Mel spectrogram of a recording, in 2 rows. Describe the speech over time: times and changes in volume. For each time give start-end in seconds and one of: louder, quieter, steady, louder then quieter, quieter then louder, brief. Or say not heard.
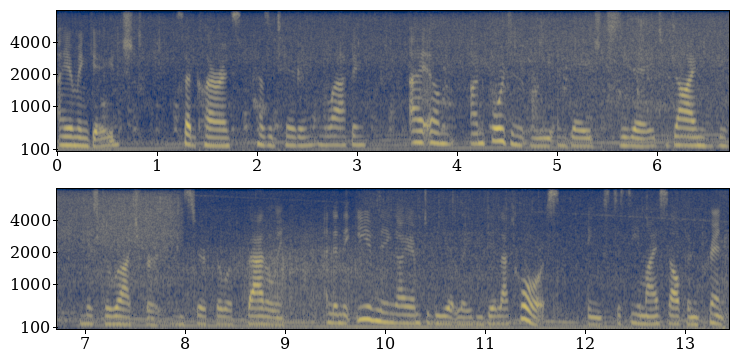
0.0-13.3 steady.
